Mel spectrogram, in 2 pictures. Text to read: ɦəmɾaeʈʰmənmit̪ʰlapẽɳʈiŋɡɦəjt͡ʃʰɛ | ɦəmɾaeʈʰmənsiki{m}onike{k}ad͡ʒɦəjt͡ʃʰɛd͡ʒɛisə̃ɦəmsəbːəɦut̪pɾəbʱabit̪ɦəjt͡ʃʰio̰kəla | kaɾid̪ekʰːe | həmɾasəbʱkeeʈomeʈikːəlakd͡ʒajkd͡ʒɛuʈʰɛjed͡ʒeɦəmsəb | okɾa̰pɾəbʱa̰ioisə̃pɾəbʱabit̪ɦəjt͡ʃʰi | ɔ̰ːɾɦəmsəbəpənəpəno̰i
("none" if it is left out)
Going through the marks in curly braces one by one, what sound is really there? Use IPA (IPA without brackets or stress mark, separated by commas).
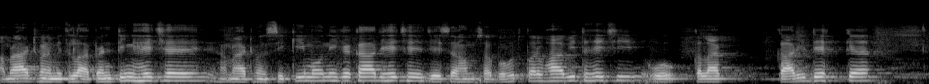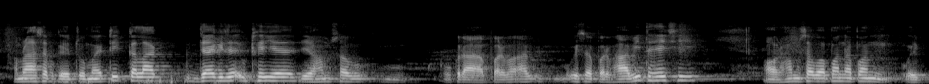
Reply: m, k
